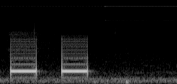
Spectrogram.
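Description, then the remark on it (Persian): Two short, steady electronic beeps of telephone keypad tones, evenly spaced and clear, as a caller is put on hold and transferred to the technical staff in the studio, followed by quiet line hiss with no talking. “آره، اینو لطف کنید من میذارم تو رو هولد، از بچه های تکنیکال بپرسید که تو استودیو هستن، جواب تلفن شما رو میدن.”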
